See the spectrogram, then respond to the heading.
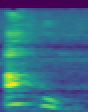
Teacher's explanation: Notez que 'ahu signifiant vêtement est précédé d'un accent glottal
